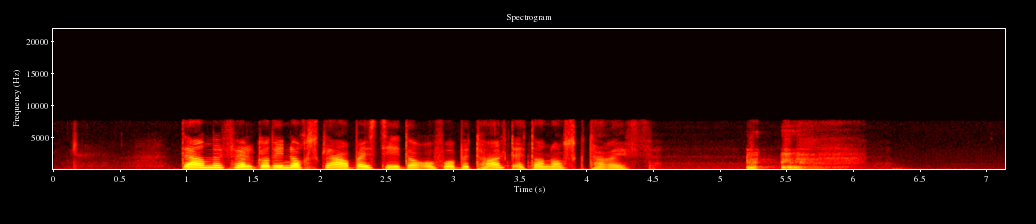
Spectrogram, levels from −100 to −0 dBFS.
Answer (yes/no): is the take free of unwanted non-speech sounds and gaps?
no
